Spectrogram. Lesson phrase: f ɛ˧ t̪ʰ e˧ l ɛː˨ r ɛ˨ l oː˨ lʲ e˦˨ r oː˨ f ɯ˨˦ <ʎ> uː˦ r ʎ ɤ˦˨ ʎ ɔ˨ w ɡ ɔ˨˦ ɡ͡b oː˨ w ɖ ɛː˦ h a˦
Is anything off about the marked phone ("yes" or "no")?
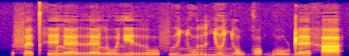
no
